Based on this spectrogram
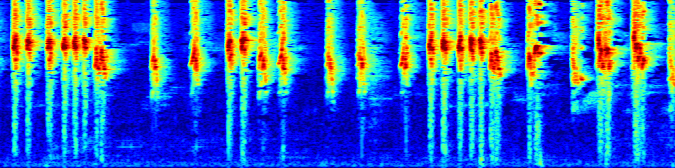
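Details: Javan bush lark just out of its moult, practising its song: rapid bursts of sharp, high chirped notes in quick clusters, broken by brief pauses, with nothing else audible.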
